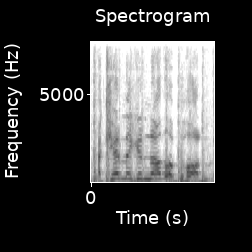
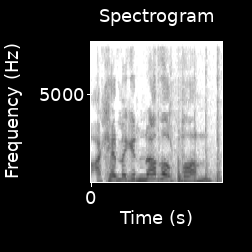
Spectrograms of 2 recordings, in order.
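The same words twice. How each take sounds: First: Pitched up, punning again; higher repeat. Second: Said in the usual way. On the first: Shown as a demonstration. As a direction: lift the voice, teasing the pun. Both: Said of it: "Oh, it's awful".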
